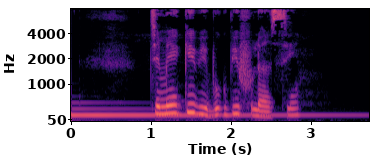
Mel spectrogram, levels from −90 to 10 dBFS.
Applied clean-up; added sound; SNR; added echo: none; Bass guitar; 8 dB; none.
